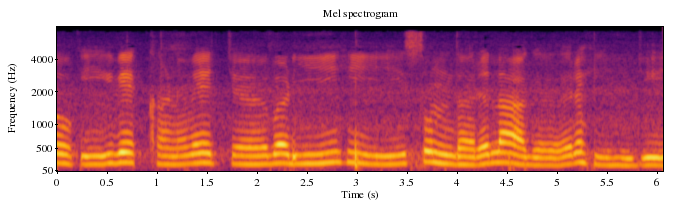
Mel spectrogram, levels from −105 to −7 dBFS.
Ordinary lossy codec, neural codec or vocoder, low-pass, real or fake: MP3, 48 kbps; none; 7.2 kHz; real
